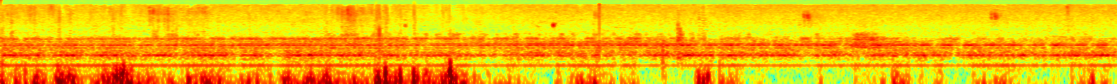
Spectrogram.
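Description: Wind buffeting the microphone in low rumbling gusts, strongest in the first three seconds and weaker after, over a faint steady hum.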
